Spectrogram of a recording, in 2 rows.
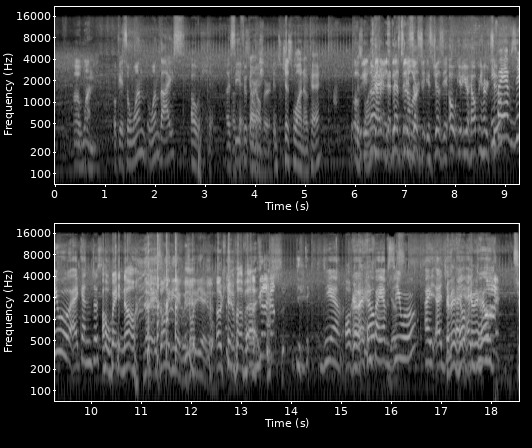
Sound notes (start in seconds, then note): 10.8 laughs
